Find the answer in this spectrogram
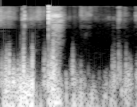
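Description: Wind buffeting a phone's microphone, with rustling and knocking as the phone is handled and swung around; a short hiss comes just under a second in.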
